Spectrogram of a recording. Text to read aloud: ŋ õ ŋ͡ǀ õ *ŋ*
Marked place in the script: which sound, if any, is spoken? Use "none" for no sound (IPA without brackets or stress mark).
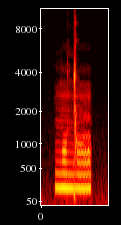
none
